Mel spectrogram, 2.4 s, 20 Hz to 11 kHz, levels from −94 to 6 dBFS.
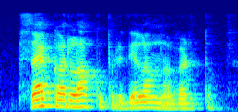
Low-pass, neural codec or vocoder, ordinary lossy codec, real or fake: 7.2 kHz; none; none; real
